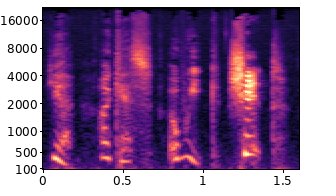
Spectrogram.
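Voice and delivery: high voice jumping to a loud curse; sudden outburst. A narrator's reading. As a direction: start offhand, then explode on the last word. Manic hamster has sudden realisation.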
